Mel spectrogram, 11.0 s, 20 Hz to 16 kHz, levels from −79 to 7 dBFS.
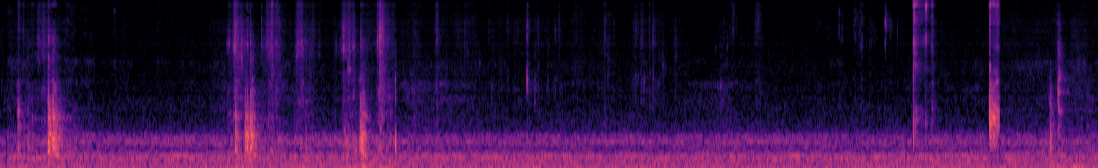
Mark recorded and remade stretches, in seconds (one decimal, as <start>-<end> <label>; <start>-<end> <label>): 0.0-0.7 remade; 0.7-1.2 recorded; 1.2-6.9 remade; 6.9-7.4 recorded; 7.4-8.2 remade; 8.2-9.0 recorded; 9.0-11.0 remade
